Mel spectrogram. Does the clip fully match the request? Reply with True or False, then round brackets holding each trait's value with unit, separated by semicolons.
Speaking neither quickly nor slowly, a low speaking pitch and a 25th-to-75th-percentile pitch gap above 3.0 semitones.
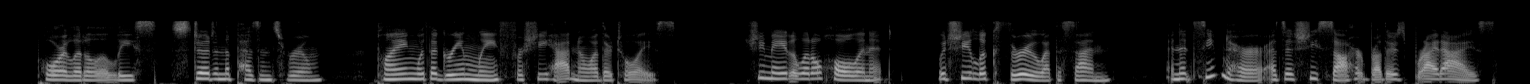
False (180 wpm; 215 Hz; 4.1 semitones)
